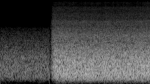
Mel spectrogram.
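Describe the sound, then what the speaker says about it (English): Dave's Falls rushing in snowy Bigfoot country, a broad steady roar of falling water that cuts in abruptly and stays loud and close for the rest. "You can hear the falls, definitely."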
